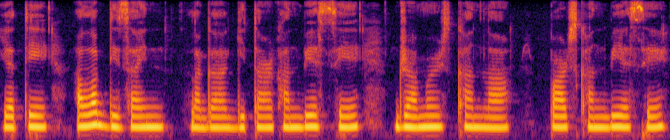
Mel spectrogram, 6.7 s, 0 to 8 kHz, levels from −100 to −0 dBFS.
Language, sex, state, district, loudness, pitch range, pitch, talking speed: Nagamese, female, Nagaland, Kohima, -17 LUFS, 185-195 Hz, 190 Hz, 135 wpm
